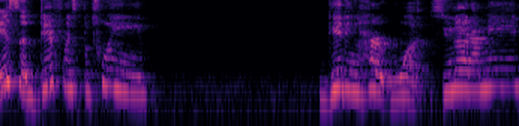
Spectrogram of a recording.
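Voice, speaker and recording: A loud, animated woman's voice at a high pitch. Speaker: tarot reader. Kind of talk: tarot reading.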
